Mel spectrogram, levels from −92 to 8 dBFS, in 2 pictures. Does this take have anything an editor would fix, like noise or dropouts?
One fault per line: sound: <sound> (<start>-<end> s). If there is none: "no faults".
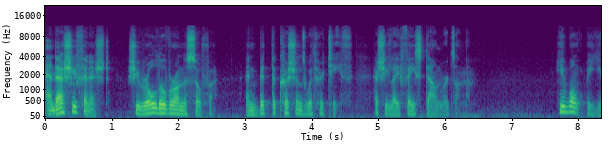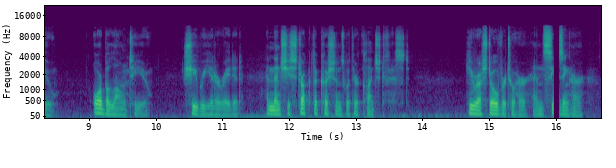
sound: dropout (16.0-16.1 s)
